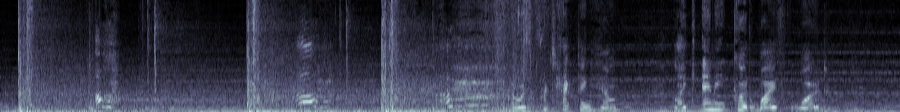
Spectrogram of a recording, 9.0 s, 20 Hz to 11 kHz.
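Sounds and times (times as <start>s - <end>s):
gunshots: 0.1s - 1.6s, 2.4s - 4.4s
speech: 5.1s - 8.5s.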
